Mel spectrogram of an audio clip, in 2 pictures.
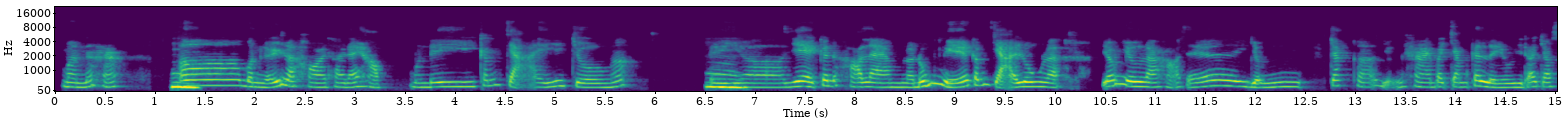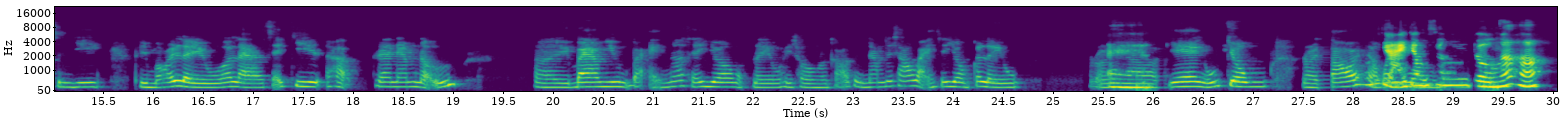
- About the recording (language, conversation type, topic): Vietnamese, unstructured, Kỷ niệm đáng nhớ nhất của bạn trong một lần cắm trại qua đêm là gì?
- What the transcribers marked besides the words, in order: tapping; other background noise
